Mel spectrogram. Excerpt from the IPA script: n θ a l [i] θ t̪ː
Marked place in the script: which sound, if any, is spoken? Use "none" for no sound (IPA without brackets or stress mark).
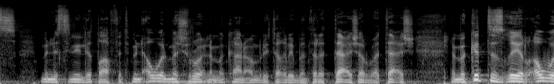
a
